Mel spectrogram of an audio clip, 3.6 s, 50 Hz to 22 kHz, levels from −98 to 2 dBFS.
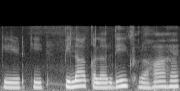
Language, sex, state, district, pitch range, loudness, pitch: Hindi, female, Jharkhand, Ranchi, 170-205 Hz, -15 LUFS, 185 Hz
